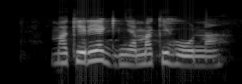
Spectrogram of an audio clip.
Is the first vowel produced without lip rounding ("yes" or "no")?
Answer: yes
